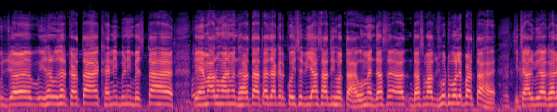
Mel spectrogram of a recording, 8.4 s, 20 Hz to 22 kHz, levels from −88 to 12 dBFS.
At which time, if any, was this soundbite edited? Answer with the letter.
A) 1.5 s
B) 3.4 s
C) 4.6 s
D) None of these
D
